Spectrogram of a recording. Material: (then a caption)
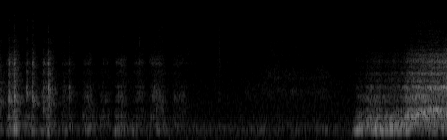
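Coated paper. A wooden stylus scratches near the right edge of a flat scratch-art paper page, black coating over gold foil, while the other hand holds the page. Quick, rhythmic dry scratching strokes fade to a faint hiss, then a louder, steady raspy scratch starts near the end.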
